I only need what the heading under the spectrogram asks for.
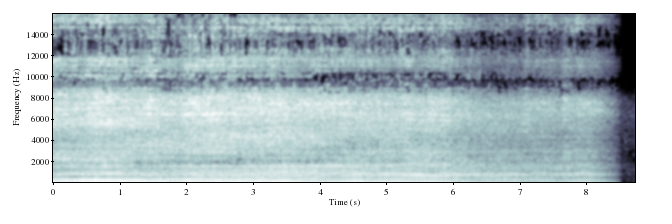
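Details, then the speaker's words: Prevost bus (Marathon conversion) with a Detroit Diesel 8V92TA DDEC II at full throttle, TPS confirmed reaching 100%: a deep, steady drone holds low revs and never pulls, so the bus barely moves. Boost maxes at 15 psi. Injector problems were found, and new injectors gave 22 psi. "It's not even gonna, it almost doesn't even, we almost got stuck here because it didn't want to move. That's full throttle pedal."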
